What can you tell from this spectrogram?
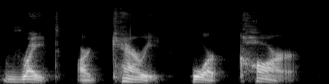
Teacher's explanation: It's called the retroflex because when you're producing it, the tip of the tongue slightly bends backwards. And that's what retroflex means.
